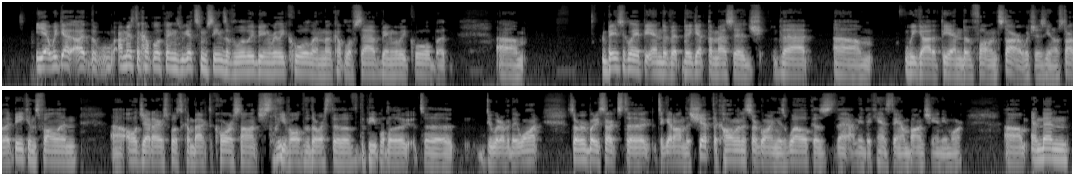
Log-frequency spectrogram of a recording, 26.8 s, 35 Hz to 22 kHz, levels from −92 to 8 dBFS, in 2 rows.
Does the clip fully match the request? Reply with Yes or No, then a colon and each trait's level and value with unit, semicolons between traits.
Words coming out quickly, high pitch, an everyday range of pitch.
No: fast, 240 wpm; low, 105 Hz; average, 3.1 semitones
